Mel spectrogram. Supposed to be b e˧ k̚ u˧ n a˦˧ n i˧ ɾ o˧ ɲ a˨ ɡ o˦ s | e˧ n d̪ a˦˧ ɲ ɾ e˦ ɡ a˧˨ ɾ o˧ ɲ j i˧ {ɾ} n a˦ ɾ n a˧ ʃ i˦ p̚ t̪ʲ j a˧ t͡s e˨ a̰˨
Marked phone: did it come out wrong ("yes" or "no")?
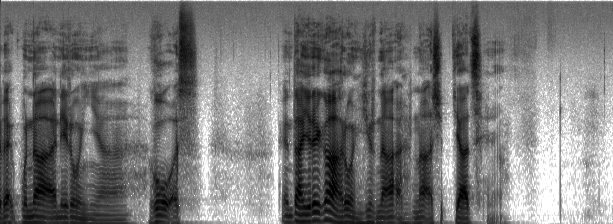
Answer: no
